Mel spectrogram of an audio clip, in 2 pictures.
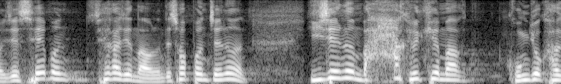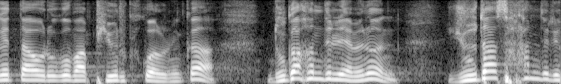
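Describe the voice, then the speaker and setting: Korean pastor guy preaching, higher voice that swoops around a lot, big echoey church hall. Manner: animated storytelling, slows down and drops to a near whisper for emphasis. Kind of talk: sermon.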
